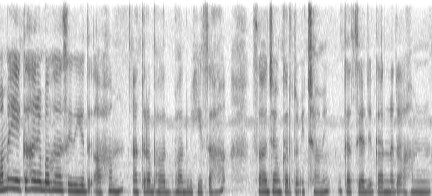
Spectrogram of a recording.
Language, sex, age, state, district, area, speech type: Sanskrit, female, 18-30, Kerala, Thrissur, rural, spontaneous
